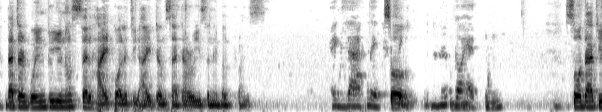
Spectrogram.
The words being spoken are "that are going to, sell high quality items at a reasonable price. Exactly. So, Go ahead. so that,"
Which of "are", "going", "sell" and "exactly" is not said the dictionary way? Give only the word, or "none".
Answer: none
